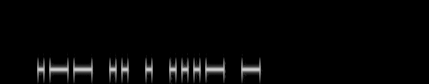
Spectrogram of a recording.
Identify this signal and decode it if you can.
Morse code, heard as a keyed tone, about 20 wpm, 700 Hz. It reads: WIEVT
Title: Five Challenging Letter-Number Combinations 20wpm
